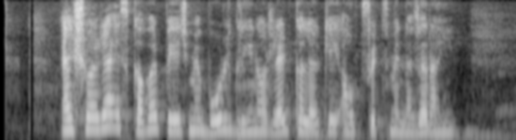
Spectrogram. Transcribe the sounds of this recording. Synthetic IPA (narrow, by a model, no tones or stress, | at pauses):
ɛːʃɔːɾjaɪskɐʋəɾpeːd͡ʒmẽboːlɖɡɾiːnɔːɾːɛːɖkɐləɾkeʔaːʊʈfɪʈsmẽnɐzəɾaːĩː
